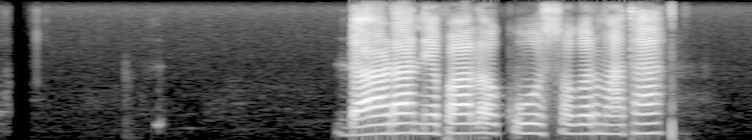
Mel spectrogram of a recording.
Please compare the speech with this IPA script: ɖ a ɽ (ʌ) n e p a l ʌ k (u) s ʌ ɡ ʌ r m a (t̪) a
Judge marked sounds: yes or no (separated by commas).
no, no, no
